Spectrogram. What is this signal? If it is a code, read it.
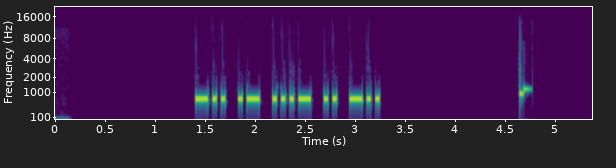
Morse code, heard as a keyed tone, about 27 wpm, 700 Hz. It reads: DAVID
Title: USA Common Names - 28wpm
